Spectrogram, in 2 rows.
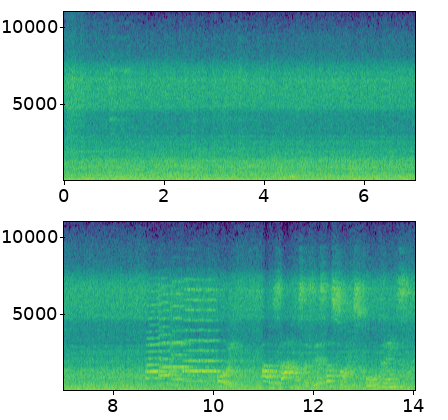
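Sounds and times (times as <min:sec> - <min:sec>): train wheels on rails: 0:00.0 - 0:09.1.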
